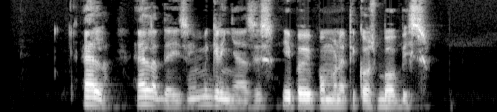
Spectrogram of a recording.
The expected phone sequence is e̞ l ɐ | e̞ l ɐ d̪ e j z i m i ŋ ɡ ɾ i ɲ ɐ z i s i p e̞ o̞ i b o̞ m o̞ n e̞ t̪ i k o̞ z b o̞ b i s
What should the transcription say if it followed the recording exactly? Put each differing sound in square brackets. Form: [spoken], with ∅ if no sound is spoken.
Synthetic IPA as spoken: e̞ l ɐ | e̞ l ɐ d̪ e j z i m i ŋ ɡ ɾ i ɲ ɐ z i s i p e̞ o̞ i [p] o̞ m o̞ n e̞ t̪ i k o̞ z b o̞ b i s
